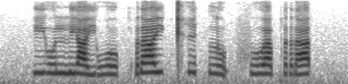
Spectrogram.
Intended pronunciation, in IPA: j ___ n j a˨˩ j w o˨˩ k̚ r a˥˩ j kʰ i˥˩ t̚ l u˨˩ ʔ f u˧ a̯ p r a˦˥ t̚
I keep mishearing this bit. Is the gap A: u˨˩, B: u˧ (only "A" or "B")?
B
